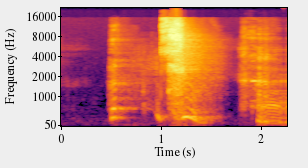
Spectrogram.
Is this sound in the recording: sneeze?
yes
